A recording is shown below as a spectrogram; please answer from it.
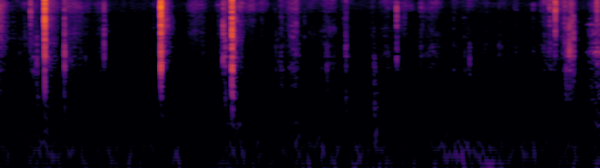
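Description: Faint paper handling: fingertips peeling and pressing small stickers onto the thin pages of a planner, with a few light, sharp ticks.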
